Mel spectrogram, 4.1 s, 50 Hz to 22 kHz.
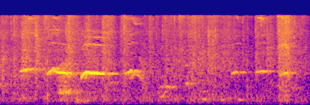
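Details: Litter of 3.5-week-old Pyrenean Mastiff puppies, Querida de la Tierra Alta, producing thin whistled whines, a few drawn-out tones that waver and slide, fairly soft against background rustle.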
